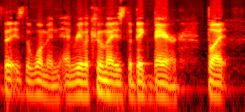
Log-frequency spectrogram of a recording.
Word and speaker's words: Rilakkuma: it literally up in front of me it's Rilakkuma so it's RI la kku ma Rilakkuma okay and car-boot is spelled just like Kairos you're essentially well kuma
